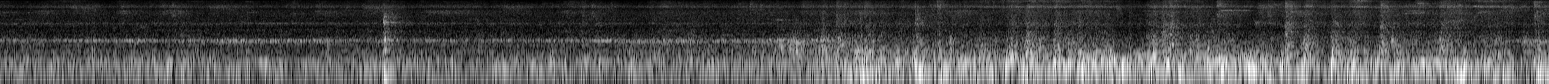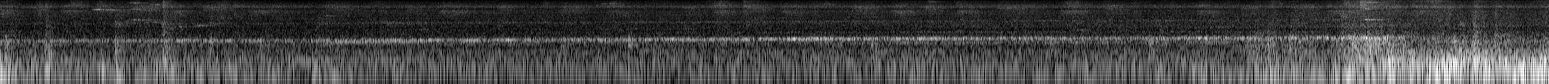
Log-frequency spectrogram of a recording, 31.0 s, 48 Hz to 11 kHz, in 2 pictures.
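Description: Siemens C651 metro train with GTO-VVVF inverter drive running along the line, heard from inside the car: a continuous wheel-and-track rumble that grows louder for several seconds after about 8 s in and again near the end. A whine runs over it early on, fades, then returns about halfway and rises slowly in pitch before cutting off near the end.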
